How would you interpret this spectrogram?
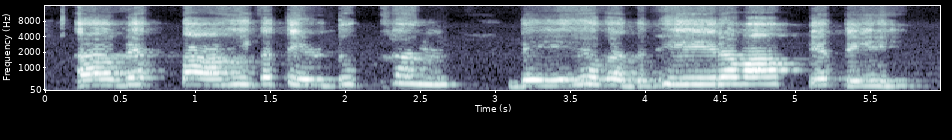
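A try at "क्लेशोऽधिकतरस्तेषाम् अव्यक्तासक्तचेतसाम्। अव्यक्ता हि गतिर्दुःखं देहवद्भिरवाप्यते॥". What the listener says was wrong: सही पढ़ रही है, लेकिन खाली अक्षर सब ना ना हलंत लगा दे रही है। पूरो पूरो पढ़नो पड़ेगो, ठीक है ना। हलंत लाग जा रह्यो है।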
